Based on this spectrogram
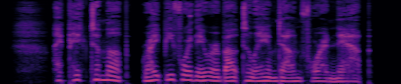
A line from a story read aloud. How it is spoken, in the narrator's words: I whisper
